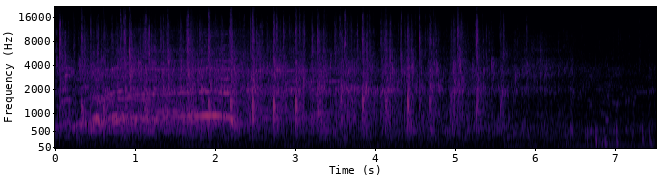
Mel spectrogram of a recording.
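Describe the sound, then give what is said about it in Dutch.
A crowd at a demonstration against racism and fascism in the Netherlands applauds. The clapping is quiet and scattered, then thins out and fades toward the end. “Daarvoor een applaus voor Rocher.”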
